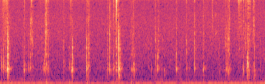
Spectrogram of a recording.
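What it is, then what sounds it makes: Hardcover book. A small red hardcover book with a paper-covered board cover is held upright while long acrylic nails tap and scratch its cover and spine. Short, dry clicks with a hollow mid tone land at an irregular pace. They are mixed with faint scratching over a steady low hum.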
